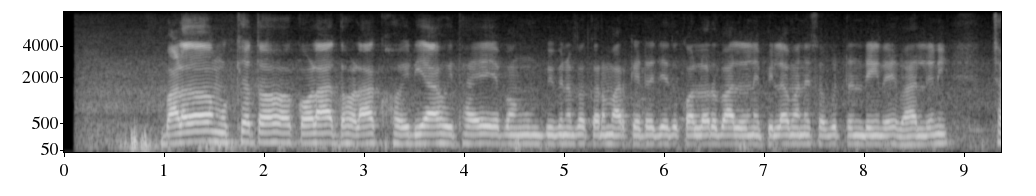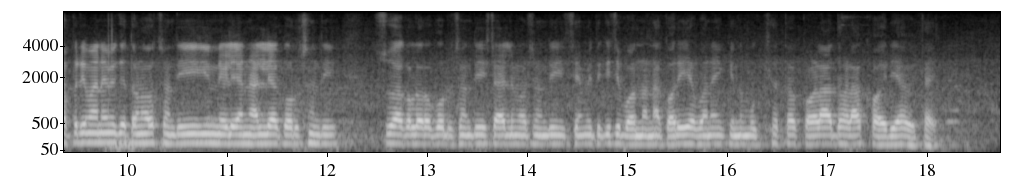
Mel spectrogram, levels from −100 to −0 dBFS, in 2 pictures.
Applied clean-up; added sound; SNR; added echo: none; none; none; none.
